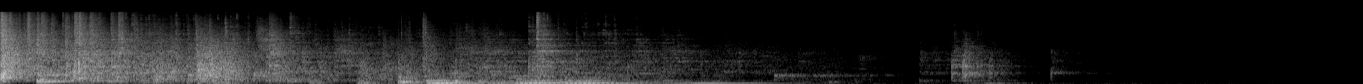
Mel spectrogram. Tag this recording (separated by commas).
Crushing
